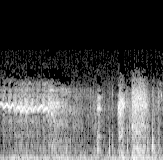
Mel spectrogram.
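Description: A horse whinnies loudly, a high wavering cry that trails off, followed by a few sharp snorting bursts and some shuffling noise, as riders prepare to mount and escort a wagon.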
